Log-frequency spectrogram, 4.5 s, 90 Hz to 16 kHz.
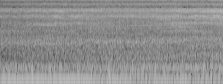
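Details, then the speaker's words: Car with 3.5 headers, borrowed battery, said to run and drive great: steady, even low rumble at idle with smooth regular exhaust pulse, no knocks or misses; healthy idle. "All right, that's her idling, which is pretty good."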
